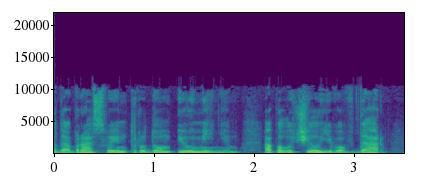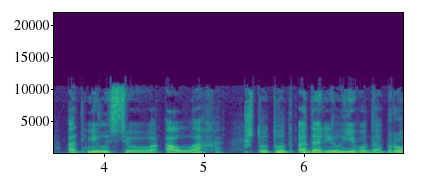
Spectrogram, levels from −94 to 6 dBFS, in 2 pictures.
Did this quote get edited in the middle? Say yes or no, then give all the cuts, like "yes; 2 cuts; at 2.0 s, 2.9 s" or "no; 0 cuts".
yes; 1 cut; at 5.4 s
